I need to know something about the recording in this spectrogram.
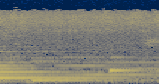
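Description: Background music of soft held notes. A lower note joins about half a second in and a higher note about a second and a half in, while the sound slowly fades.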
